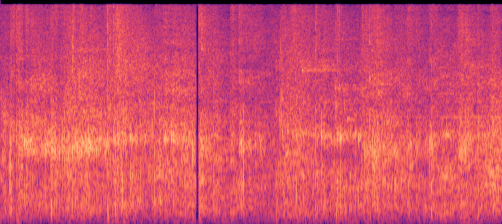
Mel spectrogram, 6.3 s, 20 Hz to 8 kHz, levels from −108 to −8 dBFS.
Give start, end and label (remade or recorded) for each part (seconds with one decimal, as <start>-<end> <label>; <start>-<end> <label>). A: 0.0-0.5 remade; 0.5-2.5 recorded; 2.5-3.4 remade; 3.4-4.8 recorded; 4.8-6.3 remade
